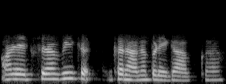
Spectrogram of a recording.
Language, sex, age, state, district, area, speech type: Hindi, female, 18-30, Madhya Pradesh, Chhindwara, urban, conversation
